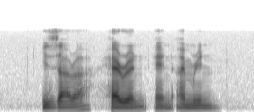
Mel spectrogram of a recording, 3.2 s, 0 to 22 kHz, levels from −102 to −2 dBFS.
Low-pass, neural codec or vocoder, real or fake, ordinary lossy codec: 7.2 kHz; none; real; none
